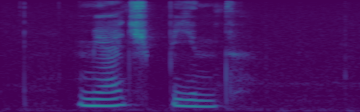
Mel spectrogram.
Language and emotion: Russian, neutral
